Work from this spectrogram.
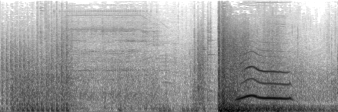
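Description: Rapid video-game gunfire, a dense burst of shots loud and close, breaking off before a sharp heavy blast with a rising whine, heard over continuous game background noise.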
